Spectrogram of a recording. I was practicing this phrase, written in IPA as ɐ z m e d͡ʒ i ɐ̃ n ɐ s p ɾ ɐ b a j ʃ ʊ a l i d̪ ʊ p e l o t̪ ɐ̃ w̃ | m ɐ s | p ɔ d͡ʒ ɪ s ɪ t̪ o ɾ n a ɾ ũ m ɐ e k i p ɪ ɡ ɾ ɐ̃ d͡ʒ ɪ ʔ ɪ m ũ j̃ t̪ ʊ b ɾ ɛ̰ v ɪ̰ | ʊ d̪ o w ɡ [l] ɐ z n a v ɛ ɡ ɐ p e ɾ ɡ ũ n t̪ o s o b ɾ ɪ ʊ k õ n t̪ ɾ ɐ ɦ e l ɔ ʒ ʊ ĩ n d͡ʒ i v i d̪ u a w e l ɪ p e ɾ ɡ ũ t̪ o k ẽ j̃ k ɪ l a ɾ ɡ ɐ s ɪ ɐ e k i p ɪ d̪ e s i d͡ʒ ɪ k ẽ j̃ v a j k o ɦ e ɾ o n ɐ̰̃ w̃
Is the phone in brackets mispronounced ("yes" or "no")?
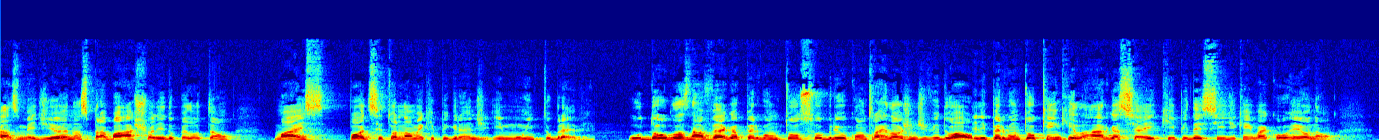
no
